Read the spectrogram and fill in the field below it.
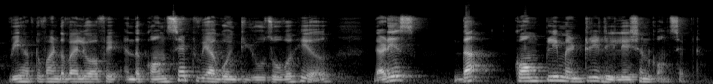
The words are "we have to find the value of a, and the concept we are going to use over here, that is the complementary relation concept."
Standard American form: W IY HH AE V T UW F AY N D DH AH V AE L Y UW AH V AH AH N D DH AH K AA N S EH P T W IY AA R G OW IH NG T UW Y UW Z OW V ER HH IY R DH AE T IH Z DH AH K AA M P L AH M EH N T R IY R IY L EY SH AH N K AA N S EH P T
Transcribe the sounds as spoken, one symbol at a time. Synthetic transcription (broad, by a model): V IY HH AE V T UW F AY N D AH V AE L Y UW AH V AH AH N D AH K AA N S EH P T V IY AA R G OW IH NG T UW Y UW Z OW V ER HH IY R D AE T IH Z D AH K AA M P L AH M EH N T R IY R IY L EY SH AH N K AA N S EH P T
